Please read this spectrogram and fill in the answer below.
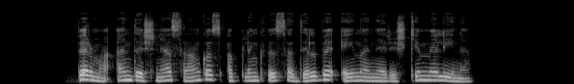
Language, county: Lithuanian, Klaipėda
